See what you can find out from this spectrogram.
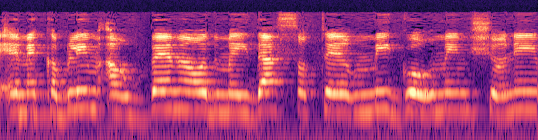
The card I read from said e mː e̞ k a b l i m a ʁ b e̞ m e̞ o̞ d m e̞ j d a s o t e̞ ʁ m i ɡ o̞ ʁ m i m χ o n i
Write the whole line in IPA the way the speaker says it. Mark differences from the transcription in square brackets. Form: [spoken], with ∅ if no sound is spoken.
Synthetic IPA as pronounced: e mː e̞ k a b l i m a ʁ b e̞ m e̞ o̞ d m e̞ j d a s o t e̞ ʁ m i ɡ o̞ ʁ m i m [ʃ] o n i

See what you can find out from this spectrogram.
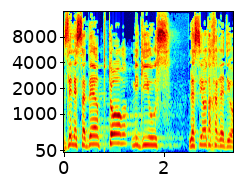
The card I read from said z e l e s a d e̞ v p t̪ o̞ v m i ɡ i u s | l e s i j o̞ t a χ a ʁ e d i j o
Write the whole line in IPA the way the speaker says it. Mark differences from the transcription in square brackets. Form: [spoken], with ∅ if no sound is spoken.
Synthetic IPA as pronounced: z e l e s a d e̞ [ʁ] p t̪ o̞ [ʁ] m i ɡ i u s | l e s i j o̞ t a χ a ʁ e d i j o

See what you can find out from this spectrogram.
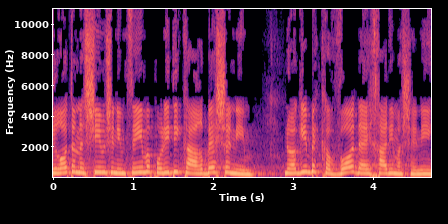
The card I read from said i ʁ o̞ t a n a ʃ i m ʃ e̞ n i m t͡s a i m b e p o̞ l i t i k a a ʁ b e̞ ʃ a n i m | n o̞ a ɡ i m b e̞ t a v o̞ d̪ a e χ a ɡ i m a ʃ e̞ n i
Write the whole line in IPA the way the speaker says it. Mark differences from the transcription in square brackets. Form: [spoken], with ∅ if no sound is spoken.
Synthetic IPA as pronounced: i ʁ o̞ t a n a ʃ i m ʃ e̞ n i m t͡s a i m b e p o̞ l i t i k a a ʁ b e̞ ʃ a n i m | n o̞ a ɡ i m b e̞ [k] a v o̞ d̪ a e χ a [d] i m a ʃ e̞ n i

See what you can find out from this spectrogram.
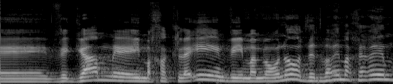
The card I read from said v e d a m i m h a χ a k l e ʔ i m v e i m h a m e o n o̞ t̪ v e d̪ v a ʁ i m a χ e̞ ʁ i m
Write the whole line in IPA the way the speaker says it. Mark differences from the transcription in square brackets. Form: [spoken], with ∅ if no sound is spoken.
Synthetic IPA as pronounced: v e [ɡ] a m i m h a χ a k l [a] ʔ i m v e i m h a m e o n o̞ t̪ v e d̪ v a ʁ i m a χ e̞ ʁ i m

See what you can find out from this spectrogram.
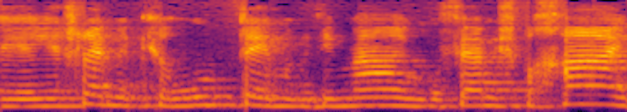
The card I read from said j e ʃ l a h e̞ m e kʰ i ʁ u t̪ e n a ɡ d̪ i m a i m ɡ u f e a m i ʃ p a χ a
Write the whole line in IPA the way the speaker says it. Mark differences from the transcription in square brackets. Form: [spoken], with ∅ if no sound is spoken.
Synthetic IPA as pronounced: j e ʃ l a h e̞ m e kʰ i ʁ u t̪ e [m] a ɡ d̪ i m a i m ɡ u f e a m i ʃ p a χ a

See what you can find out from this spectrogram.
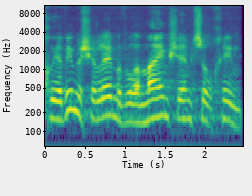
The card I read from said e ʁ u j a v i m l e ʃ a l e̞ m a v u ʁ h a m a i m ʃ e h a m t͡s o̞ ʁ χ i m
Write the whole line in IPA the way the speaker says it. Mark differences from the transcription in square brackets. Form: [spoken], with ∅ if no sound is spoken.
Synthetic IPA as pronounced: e [χ] u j a v i m l e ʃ a l e̞ m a v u ʁ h a m a i m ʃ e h [e] m t͡s o̞ ʁ χ i m

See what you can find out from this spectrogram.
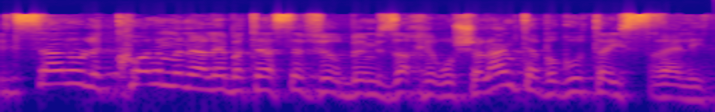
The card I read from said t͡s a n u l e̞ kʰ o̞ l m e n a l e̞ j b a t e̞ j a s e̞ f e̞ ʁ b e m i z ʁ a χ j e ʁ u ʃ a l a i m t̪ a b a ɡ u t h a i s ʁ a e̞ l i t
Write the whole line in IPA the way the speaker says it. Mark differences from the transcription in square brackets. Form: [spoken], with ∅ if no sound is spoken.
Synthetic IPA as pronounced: t͡s a n u l e̞ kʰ o̞ l m e n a l e̞ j b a t e̞ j a s e̞ f e̞ ʁ b e m i z ʁ a χ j e ʁ u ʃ a l a i m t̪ a b a ɡ u t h a i s ʁ a e̞ l i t

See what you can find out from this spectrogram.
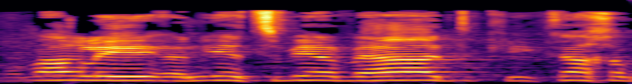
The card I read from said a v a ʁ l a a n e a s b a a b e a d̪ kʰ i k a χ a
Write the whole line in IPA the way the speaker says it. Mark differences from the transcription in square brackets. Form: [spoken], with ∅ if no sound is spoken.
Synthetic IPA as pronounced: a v a ʁ l [i] a n [i] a [t͡s] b [i] a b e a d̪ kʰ i k a χ a

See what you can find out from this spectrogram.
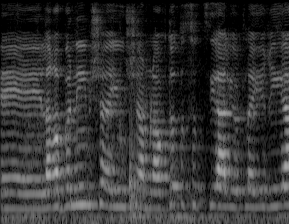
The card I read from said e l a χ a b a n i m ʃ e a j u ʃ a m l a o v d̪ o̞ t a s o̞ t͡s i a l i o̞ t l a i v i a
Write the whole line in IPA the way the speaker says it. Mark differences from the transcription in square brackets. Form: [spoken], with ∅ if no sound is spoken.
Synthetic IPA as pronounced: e l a [ʁ] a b a n i m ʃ e a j u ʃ a m l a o v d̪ o̞ t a s o̞ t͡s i a l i o̞ t l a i [ʁ] i a

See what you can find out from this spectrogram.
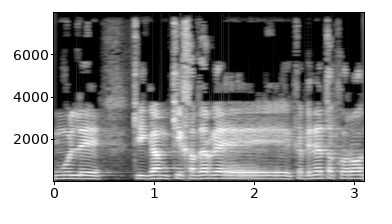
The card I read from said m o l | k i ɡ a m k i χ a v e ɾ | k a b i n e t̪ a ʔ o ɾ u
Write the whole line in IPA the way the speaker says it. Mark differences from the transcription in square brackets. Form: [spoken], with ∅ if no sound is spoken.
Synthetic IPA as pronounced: m [u] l | k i ɡ a m k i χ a v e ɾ | k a b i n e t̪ a [k] o ɾ [o]

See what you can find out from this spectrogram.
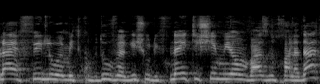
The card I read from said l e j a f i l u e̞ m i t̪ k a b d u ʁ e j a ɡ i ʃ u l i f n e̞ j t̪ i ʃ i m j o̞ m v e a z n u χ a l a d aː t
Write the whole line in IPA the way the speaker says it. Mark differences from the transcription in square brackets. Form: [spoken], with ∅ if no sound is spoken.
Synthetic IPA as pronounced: l [a] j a f i l u e̞ m i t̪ k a b d u [v] e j a ɡ i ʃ u l i f n e̞ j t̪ i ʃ i m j o̞ m v e a z n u χ a l a d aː t

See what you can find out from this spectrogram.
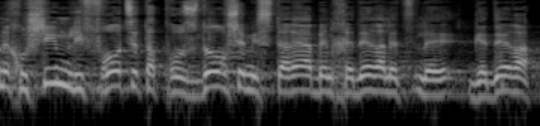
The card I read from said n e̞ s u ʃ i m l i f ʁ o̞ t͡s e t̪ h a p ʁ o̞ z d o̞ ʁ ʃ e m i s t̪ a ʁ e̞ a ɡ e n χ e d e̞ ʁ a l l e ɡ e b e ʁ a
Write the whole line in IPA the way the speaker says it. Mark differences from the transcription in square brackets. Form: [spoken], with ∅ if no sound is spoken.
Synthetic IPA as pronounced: n e̞ [χ] u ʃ i m l i f ʁ o̞ t͡s e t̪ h a p ʁ o̞ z d o̞ ʁ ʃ e m i s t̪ a ʁ e̞ a [b] e n χ e d e̞ ʁ a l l e ɡ e [d] e ʁ a

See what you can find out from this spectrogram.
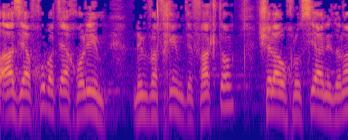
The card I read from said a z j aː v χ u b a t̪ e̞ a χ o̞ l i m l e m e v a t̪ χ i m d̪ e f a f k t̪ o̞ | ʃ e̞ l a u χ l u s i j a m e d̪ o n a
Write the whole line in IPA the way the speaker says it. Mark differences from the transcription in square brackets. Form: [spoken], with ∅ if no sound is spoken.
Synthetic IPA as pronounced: a z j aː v χ u b a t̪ e̞ a χ o̞ l i m l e m e v a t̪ χ i m d̪ e f a [∅] k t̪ o̞ | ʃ e̞ l a u χ l u s i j a [n] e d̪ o n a

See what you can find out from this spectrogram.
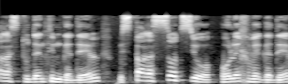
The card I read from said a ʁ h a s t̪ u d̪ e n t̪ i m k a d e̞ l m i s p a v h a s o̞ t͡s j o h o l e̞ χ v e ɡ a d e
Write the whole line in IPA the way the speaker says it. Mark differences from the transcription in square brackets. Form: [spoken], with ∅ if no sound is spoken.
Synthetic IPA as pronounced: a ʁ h a s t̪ u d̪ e n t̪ i m [ɡ] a d e̞ l m i s p a [ʁ] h a s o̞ t͡s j o h o l e̞ χ v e ɡ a d e

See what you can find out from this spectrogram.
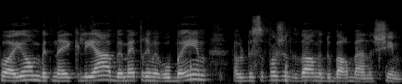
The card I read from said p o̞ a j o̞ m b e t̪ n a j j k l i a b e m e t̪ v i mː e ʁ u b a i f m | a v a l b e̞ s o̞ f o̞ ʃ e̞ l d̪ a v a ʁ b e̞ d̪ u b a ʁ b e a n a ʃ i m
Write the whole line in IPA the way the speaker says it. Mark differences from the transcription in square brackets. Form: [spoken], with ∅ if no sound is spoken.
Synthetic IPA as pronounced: p o̞ a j o̞ m b e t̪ n a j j k l i a b e m e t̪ [ʁ] i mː e ʁ u b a i [∅] m | a v a l b e̞ s o̞ f o̞ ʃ e̞ l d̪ a v a ʁ [m] e̞ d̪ u b a ʁ b e a n a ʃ i m

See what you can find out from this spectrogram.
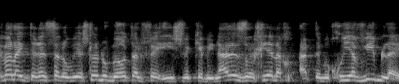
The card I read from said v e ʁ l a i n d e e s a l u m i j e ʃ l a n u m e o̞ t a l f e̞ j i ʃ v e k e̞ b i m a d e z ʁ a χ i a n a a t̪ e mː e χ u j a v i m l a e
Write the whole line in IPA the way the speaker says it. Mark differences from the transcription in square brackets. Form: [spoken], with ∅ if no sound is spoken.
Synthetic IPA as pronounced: v e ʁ l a i n [t] e e s a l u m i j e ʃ l a n u m e o̞ t a l f e̞ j i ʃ v e k e̞ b i [n] a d e z ʁ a χ i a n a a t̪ e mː e χ u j a v i m l a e

